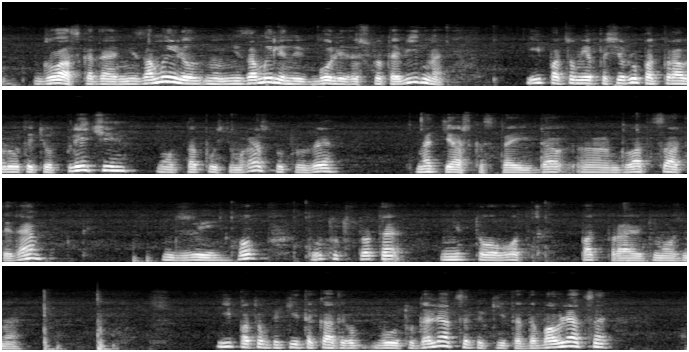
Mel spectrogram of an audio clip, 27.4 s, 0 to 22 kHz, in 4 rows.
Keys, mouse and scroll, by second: 0.1-1.5 middle drag, 2.7 click, 3.3 middle click, 4.4 click, 5.0 middle click, 5.6 middle click, 7.7 click, 9.1 click, 11.0 click, 13.2 click, 15.1 g, 16.7 click, 17.6 g, 20.0 i, 21.1 a, 21.6 i, 23.1-27.4 drag.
